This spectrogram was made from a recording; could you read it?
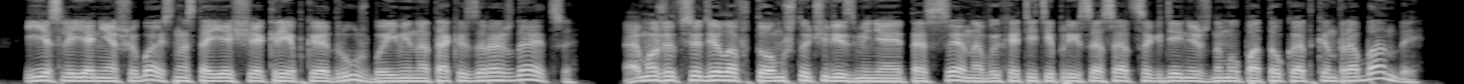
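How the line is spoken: Cold. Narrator (Russian): холодно произнес Винсан

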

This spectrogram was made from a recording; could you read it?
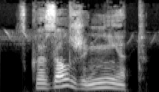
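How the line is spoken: Muttered. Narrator (Russian): буркнул Кириан

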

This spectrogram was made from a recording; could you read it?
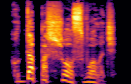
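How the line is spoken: Hoarse voice from behind. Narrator (Russian): услышав за спиной хриплый голос

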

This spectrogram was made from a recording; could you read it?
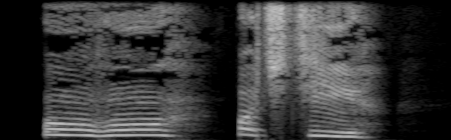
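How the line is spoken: Sighing. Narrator (Russian): вздохнула она

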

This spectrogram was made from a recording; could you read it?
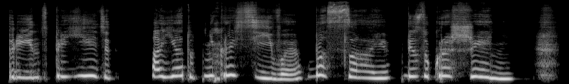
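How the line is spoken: Sobbing young woman. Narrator (Russian): Вновь всхлипнула девушка

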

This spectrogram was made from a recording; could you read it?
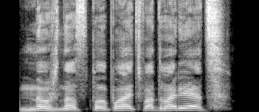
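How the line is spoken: Shouting guard captain. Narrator (Russian): выкрикнул капитан стражи

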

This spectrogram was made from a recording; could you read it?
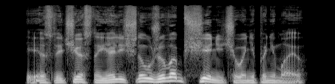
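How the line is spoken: Exclaiming. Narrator (Russian): воскликнул Синицын

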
